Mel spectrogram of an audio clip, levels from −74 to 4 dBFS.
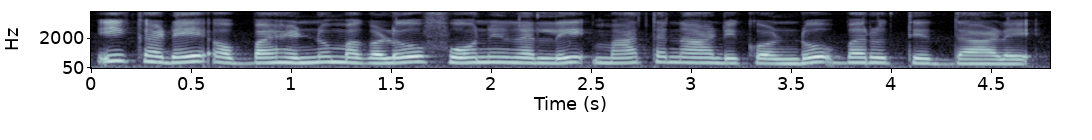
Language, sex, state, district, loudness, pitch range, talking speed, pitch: Kannada, female, Karnataka, Bidar, -14 LUFS, 215-245 Hz, 100 wpm, 230 Hz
